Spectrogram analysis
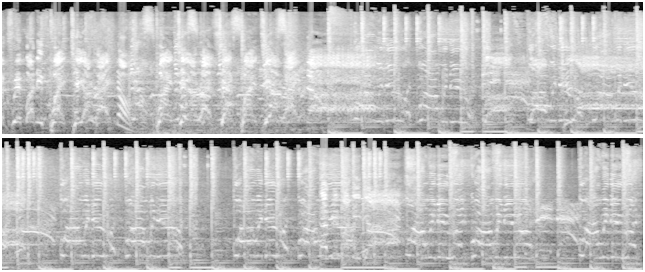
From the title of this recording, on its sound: Live Audio: The Jubilee Day Party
